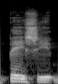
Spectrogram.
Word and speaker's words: peixe: It’s a bit weird, most of the time it’s pronounced [ʃ], like in peixe, but sometimes it’s also pronounced [s], [z], or , like in explodir, exato, or fixar.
